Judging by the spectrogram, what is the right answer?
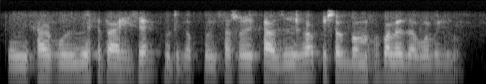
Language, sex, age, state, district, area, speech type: Assamese, male, 45-60, Assam, Dhemaji, rural, conversation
